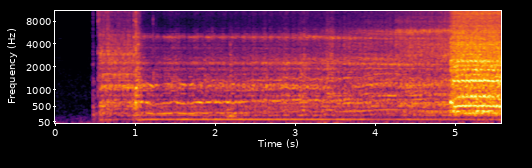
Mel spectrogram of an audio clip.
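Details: Hammond M101 organ tone generator, unplayed for many years, started after oiling: motor spins up to a steady hum with a rough mechanical whir; suspected bad bearing, not confirmed.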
